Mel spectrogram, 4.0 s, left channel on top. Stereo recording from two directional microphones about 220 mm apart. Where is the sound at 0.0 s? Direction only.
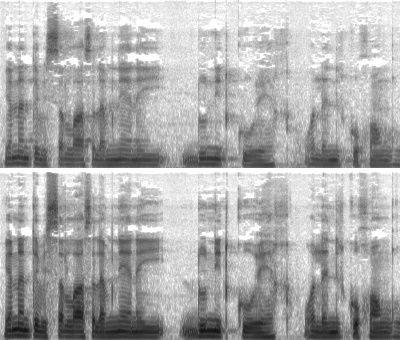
35° right (ahead or behind).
